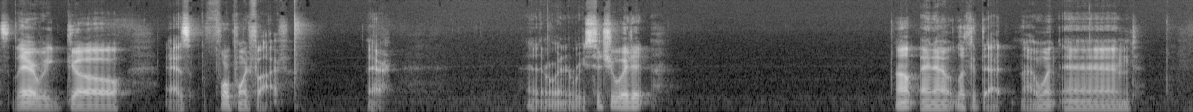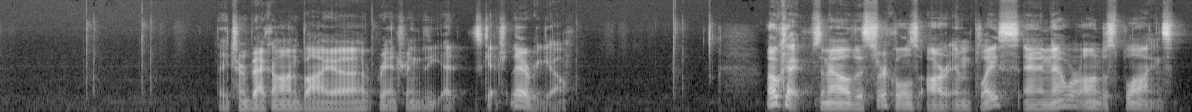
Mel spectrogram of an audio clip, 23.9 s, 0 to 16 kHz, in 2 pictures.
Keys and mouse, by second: 1.7-2.8 typing, 3.0 Return, 5.6 click, 11.0 click, 13.4 click, 15.7 click, 18.8 click.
